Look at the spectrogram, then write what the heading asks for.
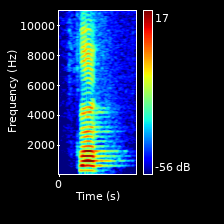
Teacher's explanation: ایسا نہیں پڑھنا، کاف میں قلقلہ نہیں ہونا چاہیے، فا کو جب کاف سے ملائیں گے آواز اسٹک ہوگی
